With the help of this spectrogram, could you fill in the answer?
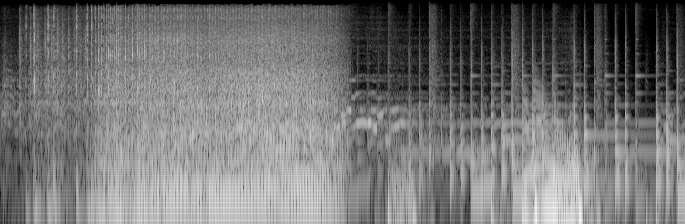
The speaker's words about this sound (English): hearing a little bit of background noise throughout the day, but it's just airplanes, so it's not it's, it's not really noise. Good background noise.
